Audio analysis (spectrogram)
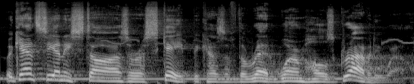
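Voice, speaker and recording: An actor playing a dutiful, harried space station commander in a sci-fi audio drama, polite yet brisk and exasperated, over music. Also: male voice, mid-range voice, animated, a crowd in the background, close to an everyday voice. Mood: courteous.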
